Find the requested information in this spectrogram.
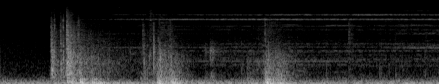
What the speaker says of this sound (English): you've broken the door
